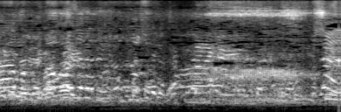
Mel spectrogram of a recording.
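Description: Background chatter of people talking at once in an open plaza, with no single clear voice. About halfway through, a steady drawn-out tone joins the voices and holds to the end.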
